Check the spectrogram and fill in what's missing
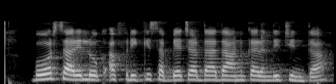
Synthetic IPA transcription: bɔːt̪saːɾeloːkəfʰɾiːkiːsəbjaːt͡ʃaːɾd̪aːd̪aːnkəɾənd̪iːt͡ʃɪ̃nt̪aː

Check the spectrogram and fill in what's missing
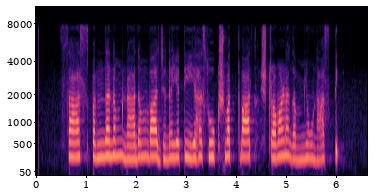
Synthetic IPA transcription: saːspɐnd̪ɐnɐmnaːd̪ɐmʋaːd͡ʒɐnɐjɐt̪ijɐɦɐsuːkʂmɐt̪ʋaːt̪ʃɾɐʋɐɳɐɡɐmjoːnaːst̪i

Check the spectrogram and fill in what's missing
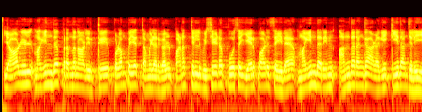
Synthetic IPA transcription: jaːɻɪɭmɐɣɪnd̪ɐpɪɾɐnd̪ɐnaːɭɪrkɯpʊɻɐmpɛjɐɾt̪ɐmɪɻɐɾɣɐɭpɐɳɐt̪ːɪlʋɪʂeːɽɐpːuːsɐɪeːrpaːɽɯsɛjðɐmɐɣɪnd̪ɐɾɪnʔɐ̰nd̪ɐɾɐŋɡɐːɻɐɣikiːðaːɲd͡ʒɐli

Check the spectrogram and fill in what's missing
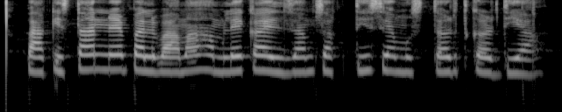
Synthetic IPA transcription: paːkɪst̪aːnːepɐlʋaːmaɦɐmlekaɪlzaːmsɐxt̪isemʊst̪əɾd̪ʱkɐɾd̪ijaː

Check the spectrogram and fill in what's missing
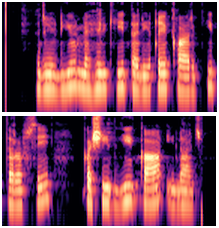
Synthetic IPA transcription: ɾeːɖijolɛɦɛɾkʰit̪ɐɾiːqekaːɾkit̪ɐɾəfse | kɐʃiːd̪ɡikaɪlaːd͡ʒ

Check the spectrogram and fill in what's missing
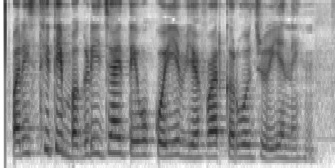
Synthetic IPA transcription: pəɾist̪ʰit̪ibəɡɭid͡ʒajt̪eʋokoieʋjəɦʋaɾkəɾʋod͡ʒoienəɦĩ

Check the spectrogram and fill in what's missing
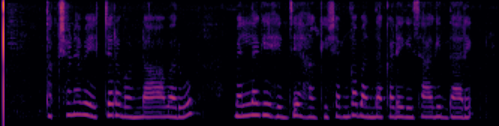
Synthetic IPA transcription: t̪ɐkʂɐɳɐʋeɦːt͡ʃːɐɾɐɡoɳɖaʋɐɾu | mɛlːɐɡe̞ɦed͡ʒːeɦaːkiʃɐb̚d̪ʱɐbɐnd̪ɐkɐɽeɡesaːɡid̪ːaːɾe̞

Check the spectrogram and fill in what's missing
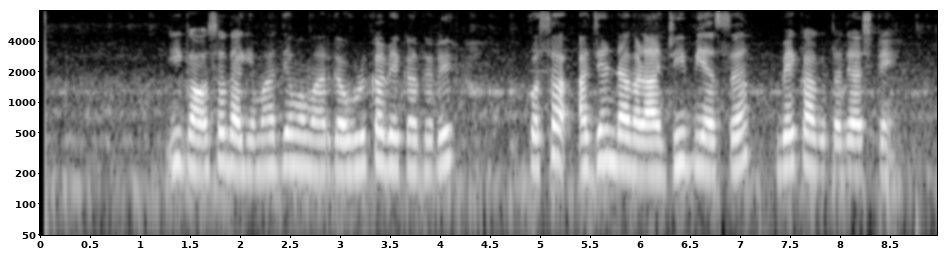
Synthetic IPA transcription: iːɡɐɦɔsɐd̪aːɡimaːd̪ʱjɐmɐmaːɾɡɐɦuɽukɐbɛːkaːd̪ɐɾe̞ | hɔsɐɐd͡ʒeɳɖaɡɐɭɐd͡ʒiːpies | beːkaːɡut̪ːɐd̪eɐʂʈe̞

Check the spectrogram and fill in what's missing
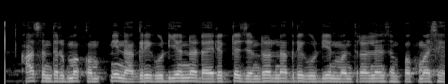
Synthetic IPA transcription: asənd̪əɾbʱmãkəmpninaɡɾikuɖijənːaɖajɾek̚ʈəɾd͡ʒənəɾəlnaɡɾikʊɽijənmənt̪ɾaləjnasəmpəɾkmãt͡ʃʰe

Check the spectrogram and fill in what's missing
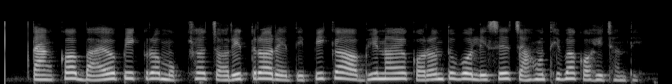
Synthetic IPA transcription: t̪aŋkɔbajopikɾɔmukʰːjɔt͡ʃɔɾit̪ɾɔɾed̪ipikaɔbʱinɔjɔkɔɾɔnt̪uboliset͡ʃaɦũt̪ʰibakɔɦit͡ʃʰɔnt̪i

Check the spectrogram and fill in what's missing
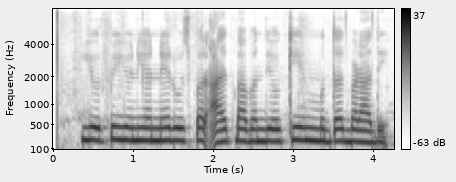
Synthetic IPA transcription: juːɾpijuːnijənːeɾuːspɐɾa̰ːjət̪̚paːbə̃nd̪ijõkimʊd̪ːət̪̚bɐɽ̤aːd̪ḭː

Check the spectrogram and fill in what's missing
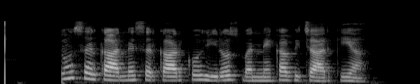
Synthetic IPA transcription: kjõːsɐɾkaːɾnesɐɾkaːɾkoɦiːɾoːzbɐnːekaʋɪt͡ʃaːɾkijaː

